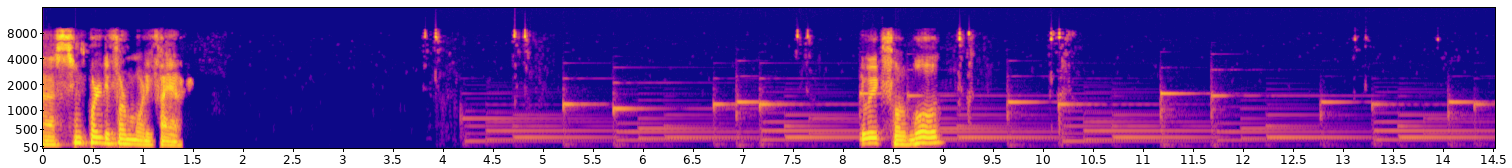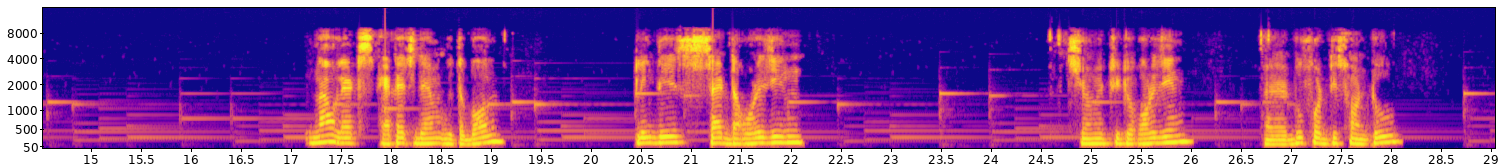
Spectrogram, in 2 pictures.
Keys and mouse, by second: 3.7-5.5 drag, 9.0-10.8 drag, 12.9-15.3 drag, 16.7 middle click, 18.9 click, 20.7 click, 21.2-24.8 drag, 27.7-29.0 drag.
